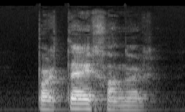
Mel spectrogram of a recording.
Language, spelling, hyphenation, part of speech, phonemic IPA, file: Dutch, partijganger, par‧tij‧gan‧ger, noun, /pɑrˈtɛi̯ˌɣɑ.ŋər/, Nl-partijganger.ogg
- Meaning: 1. a political supporter, especially of a political party or faction 2. a leader or member of a party of partisans, skirmishers, vigilantes or mercenaries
